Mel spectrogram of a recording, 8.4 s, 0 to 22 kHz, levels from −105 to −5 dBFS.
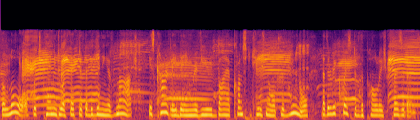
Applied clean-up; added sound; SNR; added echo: none; Livestock, farm animals, working animals; 6 dB; none.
